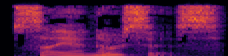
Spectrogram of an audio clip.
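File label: "cyanosis", British English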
